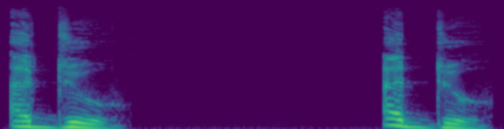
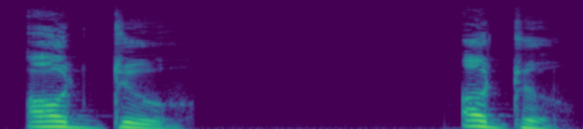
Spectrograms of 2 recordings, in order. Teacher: in parts of South Wales you will hear the word pronounced not as ydw, but as odw, with an O sound · Shown in: second take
